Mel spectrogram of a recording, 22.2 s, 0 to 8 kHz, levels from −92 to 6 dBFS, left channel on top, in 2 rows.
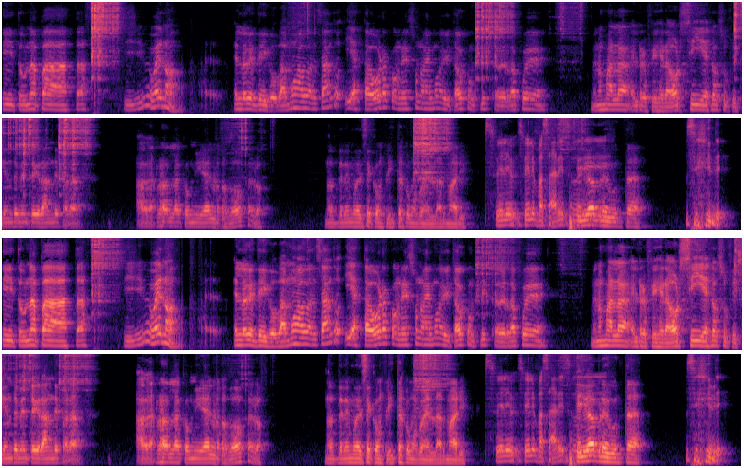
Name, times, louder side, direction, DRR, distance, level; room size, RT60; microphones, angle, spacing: voice 1, 0.0-1.3 1.8-2.7 3.1-8.1 8.8-12.3 13.1-15.0 15.9-18.1 19.7-20.7 21.7-21.9, right 7 dB, 85° right, 0.4 m, -25 dB
sound 1, 1.2-1.8 4.3-4.7 7.1-7.7 8.3-8.7 11.0-12.5 14.5-14.8 15.1-15.2 17.3-17.9 19.2-19.9, left 7 dB, 50° left, 1.0 m, -28 dB
voice 2, 18.4-20.2 21.4-21.9, equal, 5° left, 0.8 m, -28 dB
11.5 x 9.6 x 4.1 m
head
